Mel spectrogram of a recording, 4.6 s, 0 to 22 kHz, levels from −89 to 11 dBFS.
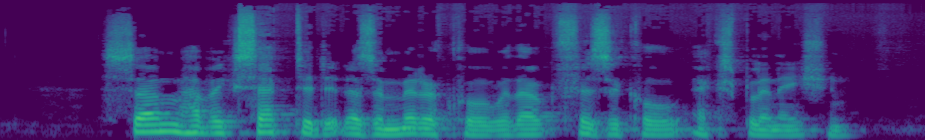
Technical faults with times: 1.19-4.63 pre-emphasis left on

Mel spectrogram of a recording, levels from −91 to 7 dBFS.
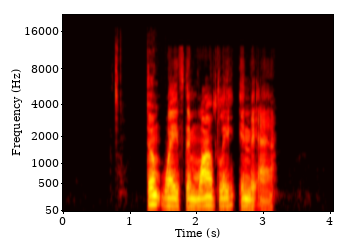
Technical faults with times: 1.55-4.06 adaptive stream at a lower bitrate

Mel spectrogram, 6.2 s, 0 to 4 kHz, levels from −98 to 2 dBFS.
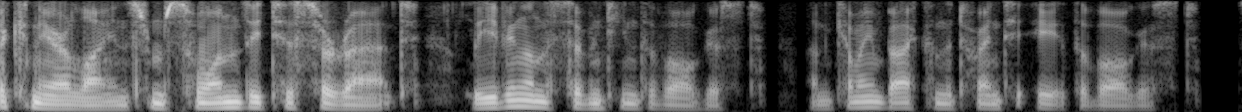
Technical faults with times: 0.00-0.44 microphone overload
0.83-1.29 microphone overload
1.02 microphone volume stepped down
1.61-1.75 microphone overload
2.04 microphone volume stepped down
3.06 microphone volume stepped down

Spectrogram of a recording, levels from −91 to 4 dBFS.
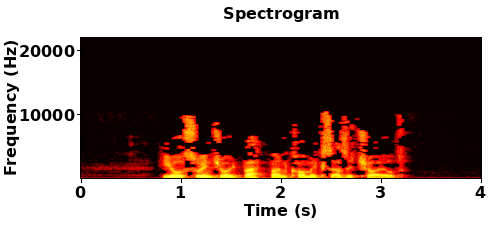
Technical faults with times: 0.00-4.01 MP3 compression

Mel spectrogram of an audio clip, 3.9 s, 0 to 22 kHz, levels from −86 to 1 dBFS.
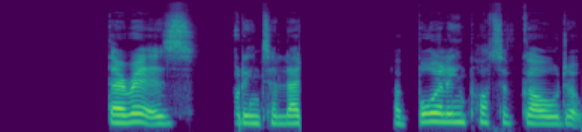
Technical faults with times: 1.27-1.58 long network dropout
2.01-2.62 playback stall

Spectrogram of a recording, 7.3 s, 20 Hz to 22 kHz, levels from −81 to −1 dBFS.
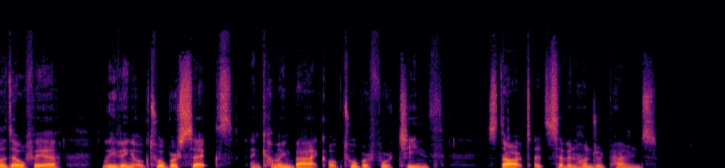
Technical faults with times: none

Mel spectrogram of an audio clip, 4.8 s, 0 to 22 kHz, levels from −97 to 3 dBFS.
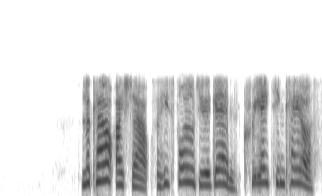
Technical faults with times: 0.00-4.83 Opus voice compression

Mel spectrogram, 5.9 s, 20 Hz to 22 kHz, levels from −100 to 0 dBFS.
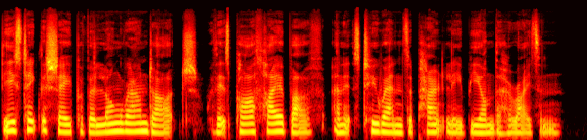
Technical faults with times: none

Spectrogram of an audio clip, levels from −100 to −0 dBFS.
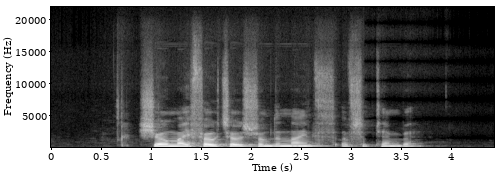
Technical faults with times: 3.13-4.44 channel delay (comb filtering)

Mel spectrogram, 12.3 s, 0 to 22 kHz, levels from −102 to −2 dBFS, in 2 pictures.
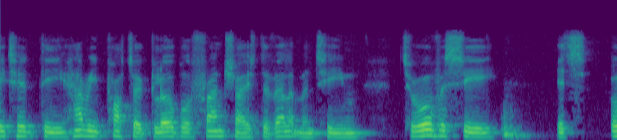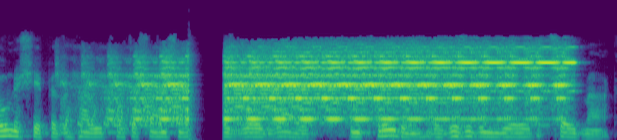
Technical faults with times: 6.72-12.12 feedback howl
8.05-8.42 call audio freeze

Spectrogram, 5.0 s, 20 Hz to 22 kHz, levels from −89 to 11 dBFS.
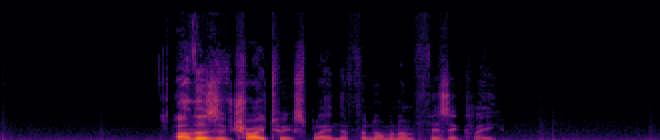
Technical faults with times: none

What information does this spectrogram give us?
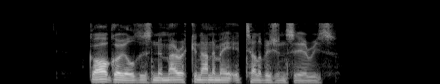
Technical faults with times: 0.00-4.40 Dolby Digital compression

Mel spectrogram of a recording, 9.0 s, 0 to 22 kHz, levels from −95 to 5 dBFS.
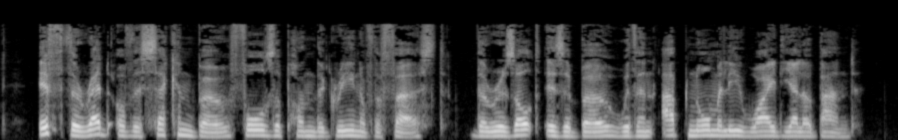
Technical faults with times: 0.00-8.98 MP3 compression

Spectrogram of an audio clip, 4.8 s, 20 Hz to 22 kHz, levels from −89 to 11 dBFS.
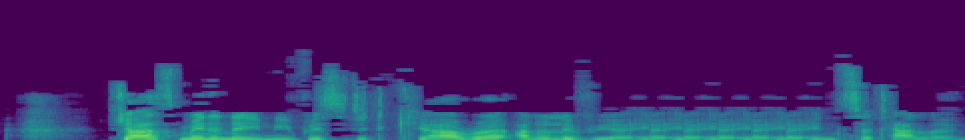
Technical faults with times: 0.00-4.83 WMA compression
3.24-4.10 system hang loop

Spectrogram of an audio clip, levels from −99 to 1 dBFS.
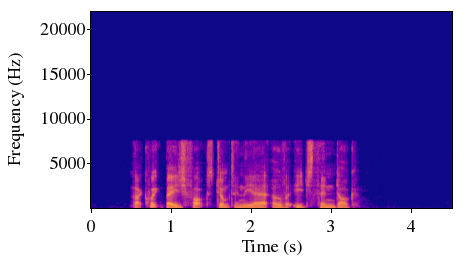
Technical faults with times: none

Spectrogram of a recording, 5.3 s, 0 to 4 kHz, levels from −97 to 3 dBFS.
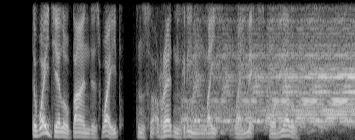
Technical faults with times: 1.88-2.04 comfort noise in place of the background
2.64-5.34 feedback echo between two devices

